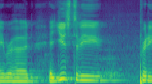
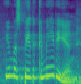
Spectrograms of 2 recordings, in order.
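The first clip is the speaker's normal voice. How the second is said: put-on old lady voice; 10 semitones higher than usual. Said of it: "This old lady saw me and she goes".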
